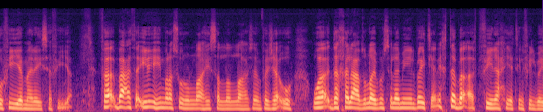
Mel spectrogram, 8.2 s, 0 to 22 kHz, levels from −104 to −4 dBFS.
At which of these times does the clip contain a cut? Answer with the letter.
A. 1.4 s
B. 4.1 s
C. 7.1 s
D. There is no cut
C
